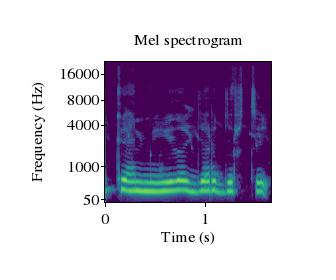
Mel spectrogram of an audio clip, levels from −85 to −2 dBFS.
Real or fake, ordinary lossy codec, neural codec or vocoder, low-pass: fake; none; autoencoder, 48 kHz, 128 numbers a frame, DAC-VAE, trained on Japanese speech; 19.8 kHz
